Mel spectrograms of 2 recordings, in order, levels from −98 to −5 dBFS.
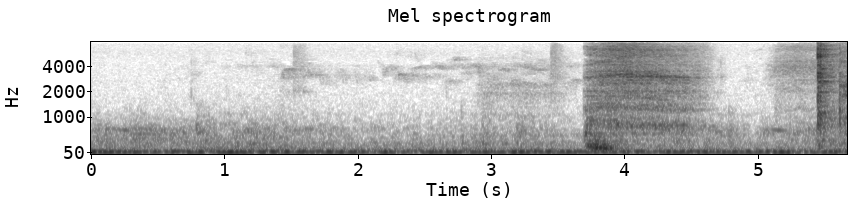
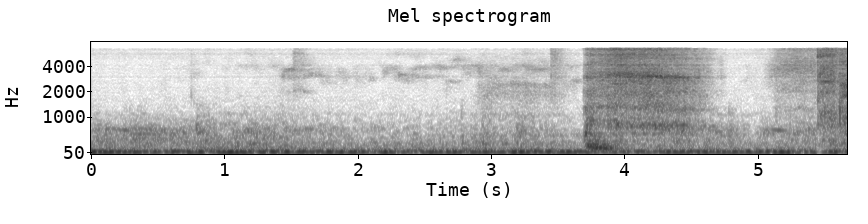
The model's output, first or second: second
